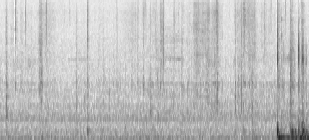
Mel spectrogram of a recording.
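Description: A glue stick being rubbed over paper, with faint scrapes and small scattered clicks. About five and a half seconds in, louder bumping and rustling start as the glued paper envelope is picked up and handled.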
